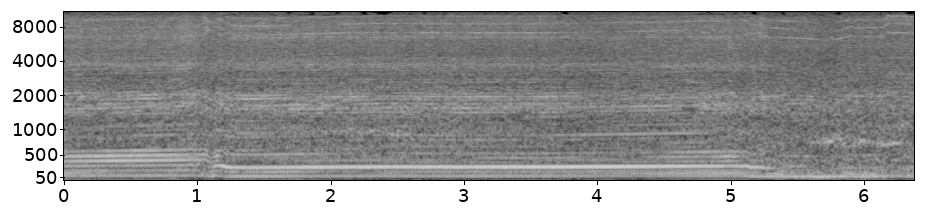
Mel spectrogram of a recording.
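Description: A racing car engine drops in pitch briefly as it shifts up a gear.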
